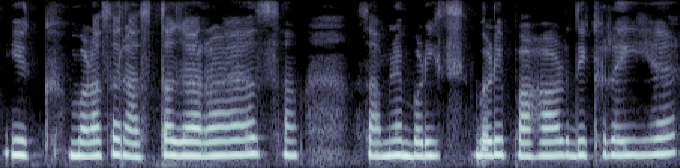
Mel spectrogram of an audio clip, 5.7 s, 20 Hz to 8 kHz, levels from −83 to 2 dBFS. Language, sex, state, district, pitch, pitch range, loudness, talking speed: Hindi, female, Bihar, West Champaran, 255 Hz, 245-260 Hz, -13 LUFS, 170 wpm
